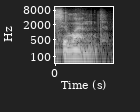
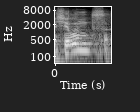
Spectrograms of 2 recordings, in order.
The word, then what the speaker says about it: Силенд: Кстати, когда я слышал о нем раньше, я э, читал это название с ударением на последний слог. Я думал, что правильно Силенд. Но нет. В общем, правильно Силенд.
